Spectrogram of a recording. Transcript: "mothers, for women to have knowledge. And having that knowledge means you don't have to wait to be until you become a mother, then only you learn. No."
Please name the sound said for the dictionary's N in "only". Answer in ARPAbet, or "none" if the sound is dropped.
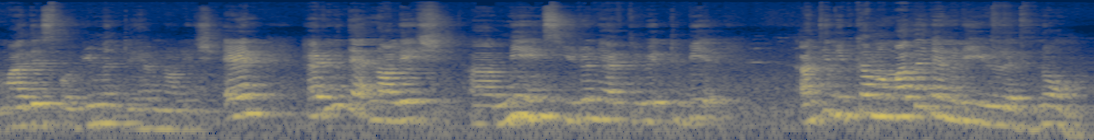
none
